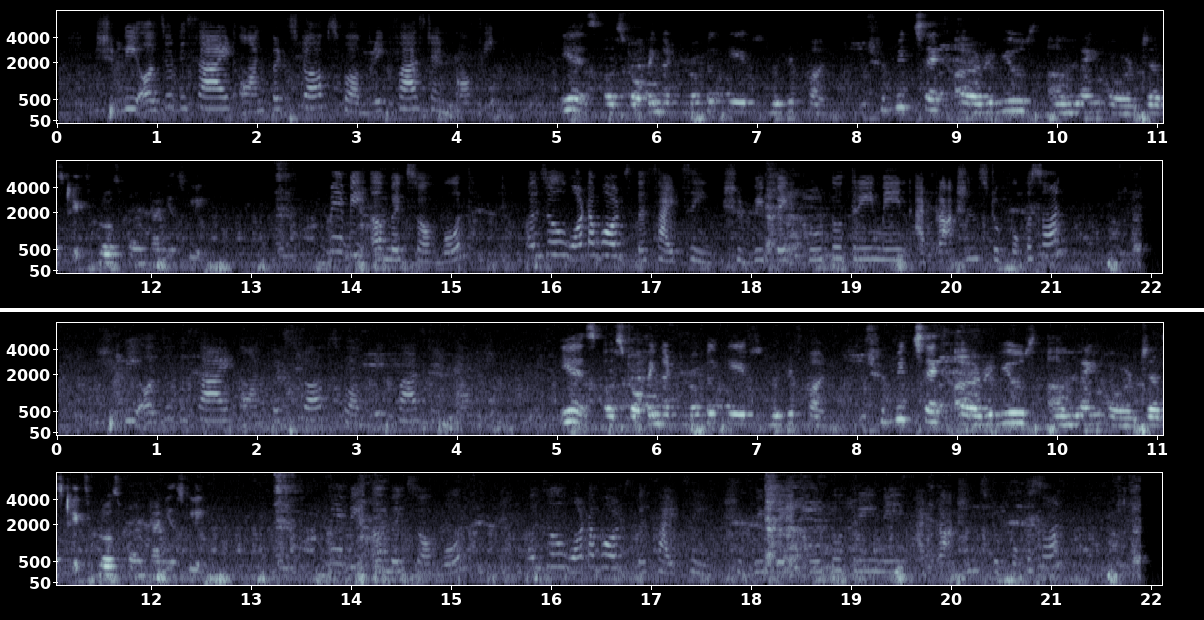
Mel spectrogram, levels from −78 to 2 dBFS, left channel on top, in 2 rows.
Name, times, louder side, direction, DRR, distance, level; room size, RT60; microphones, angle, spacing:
voice 1, 0.4-4.4 13.7-15.3 15.7-21.1, left 2 dB, 40° left, 1.3 m, -36 dB
voice 2, 5.1-6.9 7.2-7.3 7.5-7.6 8.4-9.7 9.9-11.0 11.5-12.1 18.1-18.5 19.4-19.5, right 5 dB, 75° right, 0.3 m, -25 dB
9.4 x 3.9 x 2.6 m
head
